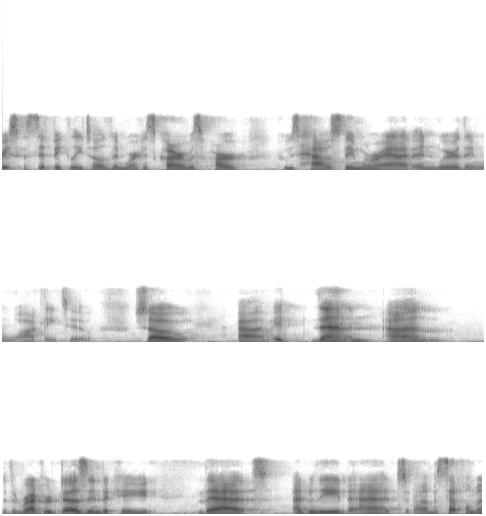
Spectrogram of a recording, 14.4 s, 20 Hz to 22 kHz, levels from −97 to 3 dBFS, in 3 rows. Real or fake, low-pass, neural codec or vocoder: fake; 7.2 kHz; codec, 24 kHz, 0.9 kbps, WavTokenizer, small release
